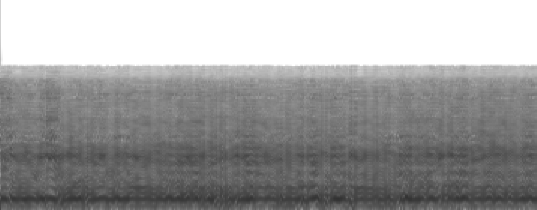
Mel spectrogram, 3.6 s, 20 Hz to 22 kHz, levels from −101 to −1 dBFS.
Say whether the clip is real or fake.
fake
